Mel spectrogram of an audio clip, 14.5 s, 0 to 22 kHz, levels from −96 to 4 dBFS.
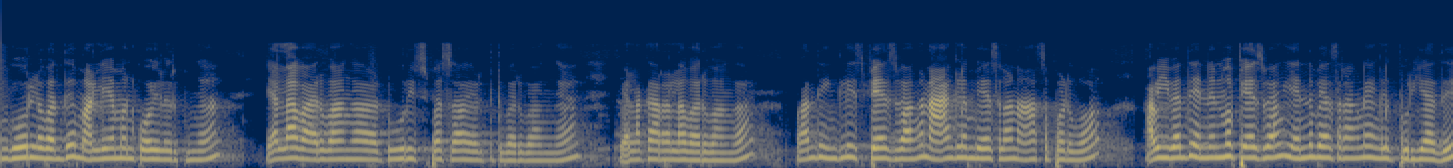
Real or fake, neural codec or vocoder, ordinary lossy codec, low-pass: real; none; none; none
